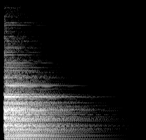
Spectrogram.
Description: Outlaw Piano Stab .wav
